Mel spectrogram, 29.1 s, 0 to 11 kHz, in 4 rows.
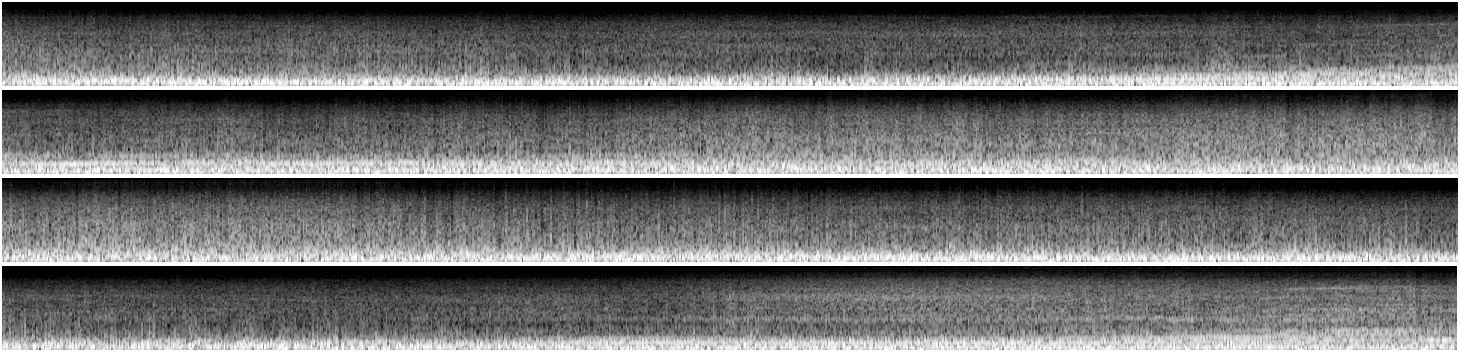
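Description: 2022 Ducati Streetfighter V4 SP's V4 engine running hard on track, heard from on the bike with a constant rush of wind. The revs fall about four seconds in, climb again, hold high through the middle, then dip and climb once more near the end.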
